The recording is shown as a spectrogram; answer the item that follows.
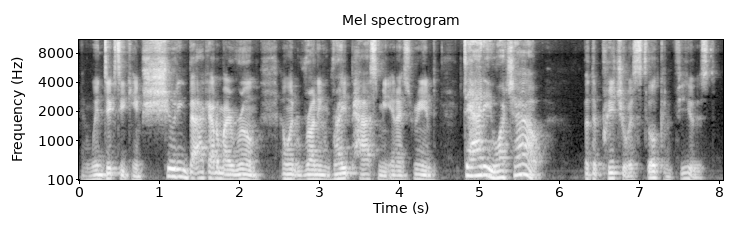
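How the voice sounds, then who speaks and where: A man with a low-pitched voice reads a children's novel aloud. He narrates expressively, as a storyteller would for young listeners. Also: expressive, moderate pace, few pauses, fairly bright tone.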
